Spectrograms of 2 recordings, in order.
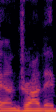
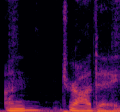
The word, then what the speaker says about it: Andrade: it looks like Andrade I always want to say Andrade but they pronounce it a different way on TV Rebecca and Andra day and for the breaking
